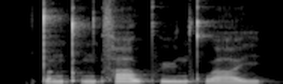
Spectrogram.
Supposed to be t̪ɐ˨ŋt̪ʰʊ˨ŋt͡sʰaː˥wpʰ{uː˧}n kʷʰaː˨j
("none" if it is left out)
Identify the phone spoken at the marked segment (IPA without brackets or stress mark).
yː˧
